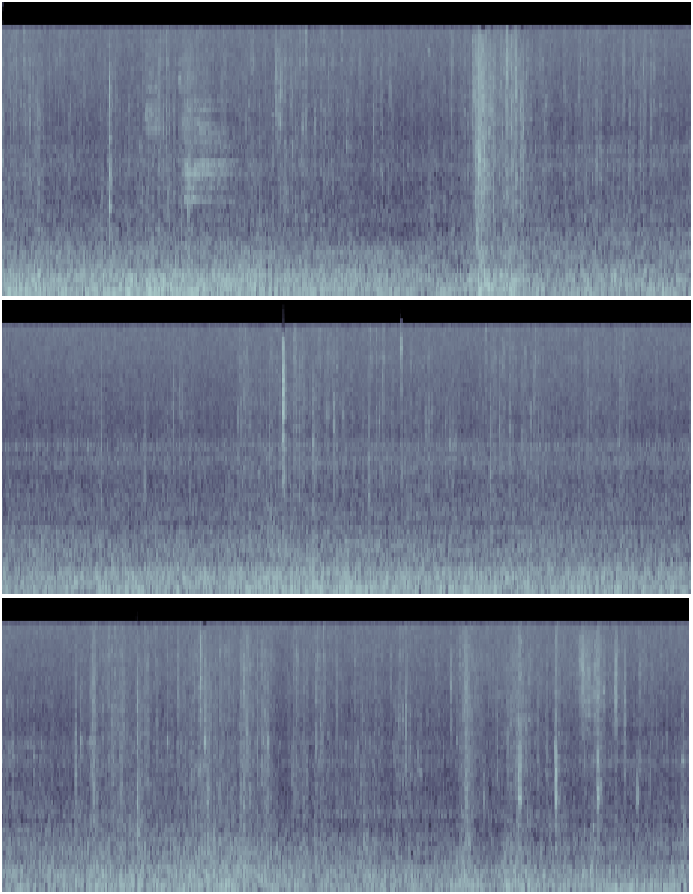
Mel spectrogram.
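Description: A car engine rumbles low and steady as the car drives along.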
